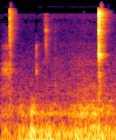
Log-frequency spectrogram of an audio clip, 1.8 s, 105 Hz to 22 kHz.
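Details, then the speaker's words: Garen smart gate control board under repair: pressing the push-button key fires the relay, showing the processor works. Two crisp relay clicks about 1.3 seconds apart over a faint hum; normal relay click. "Ó, acionou o relé. Beleza."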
